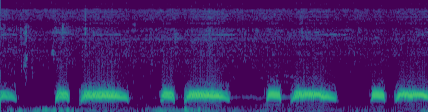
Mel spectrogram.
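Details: Spotted dove, a fresh wild-caught bird with good cooing, gives soft hollow coos in pairs, a brief clipped note then a longer drawn-out one, repeating roughly every second against faint low background rumble.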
